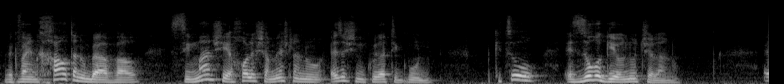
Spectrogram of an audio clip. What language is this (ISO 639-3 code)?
heb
